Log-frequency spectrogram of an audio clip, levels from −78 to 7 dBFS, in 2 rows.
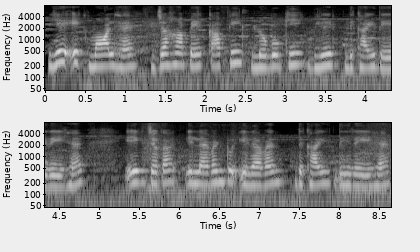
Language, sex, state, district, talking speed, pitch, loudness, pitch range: Hindi, female, Delhi, New Delhi, 160 wpm, 200 Hz, -19 LUFS, 185-210 Hz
